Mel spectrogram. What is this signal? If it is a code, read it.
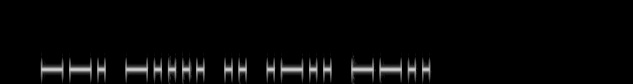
Morse code, heard as a keyed tone, about 17 wpm, 700 Hz. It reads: G6ILZ
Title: DXCC-100 Call Signs - 5 Characters - 17wpm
